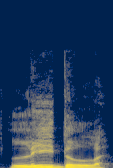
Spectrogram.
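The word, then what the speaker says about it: little: pronounce is this one हाउ यू से इट लिटिल लिटल लि one well नेटव speaker से लिल instead of saying it's अ लिटल hard they से इट्स अ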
